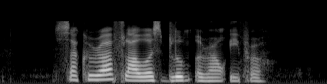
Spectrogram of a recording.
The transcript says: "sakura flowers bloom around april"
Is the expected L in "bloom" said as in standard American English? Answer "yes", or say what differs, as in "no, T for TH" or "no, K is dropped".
yes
